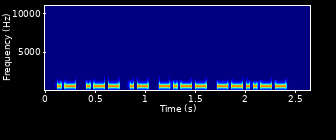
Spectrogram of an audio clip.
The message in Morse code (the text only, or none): AWAY,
